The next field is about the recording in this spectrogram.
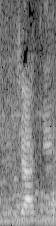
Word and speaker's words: Jacki: Jackie. – How do you spell that? – J-A-C-K-I.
